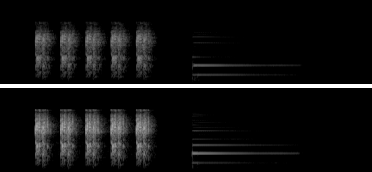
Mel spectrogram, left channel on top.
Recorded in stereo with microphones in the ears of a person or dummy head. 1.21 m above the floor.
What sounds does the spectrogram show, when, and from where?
0.3 s a camera shutter: 50° right (ahead or behind), 0.6 m
1.9 s a guitar: 55° right (ahead or behind), 2 m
